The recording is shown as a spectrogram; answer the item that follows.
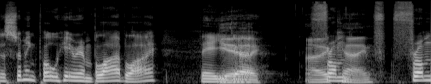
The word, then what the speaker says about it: Bli Bli: of bly bly i actually thought it was bleebly but i went and did some research and found out it's pronounced blah blah and how do you spell it bli bli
